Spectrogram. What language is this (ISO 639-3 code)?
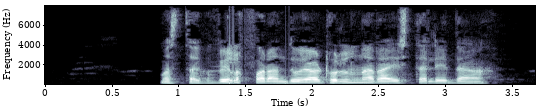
pus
